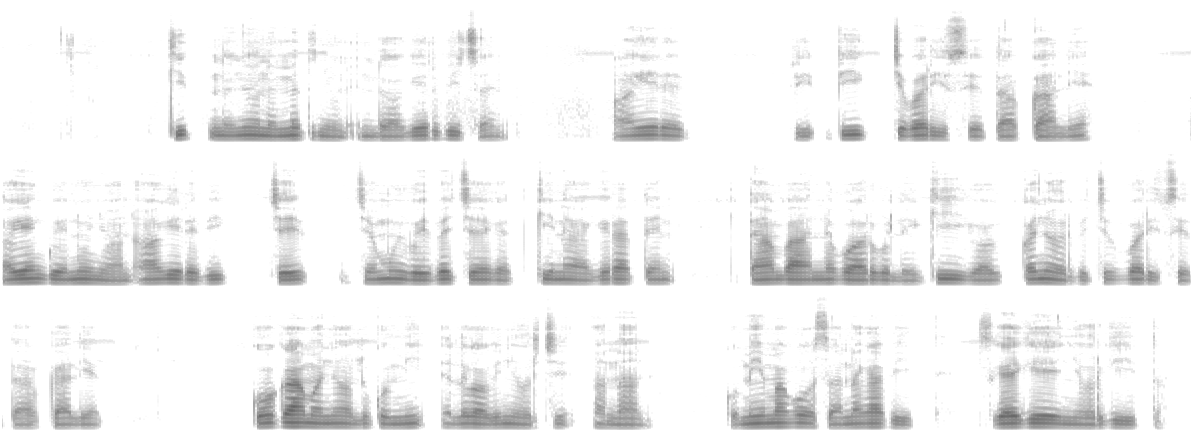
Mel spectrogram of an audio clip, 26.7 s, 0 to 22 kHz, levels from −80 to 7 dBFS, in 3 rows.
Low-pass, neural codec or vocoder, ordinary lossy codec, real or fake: 19.8 kHz; none; none; real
